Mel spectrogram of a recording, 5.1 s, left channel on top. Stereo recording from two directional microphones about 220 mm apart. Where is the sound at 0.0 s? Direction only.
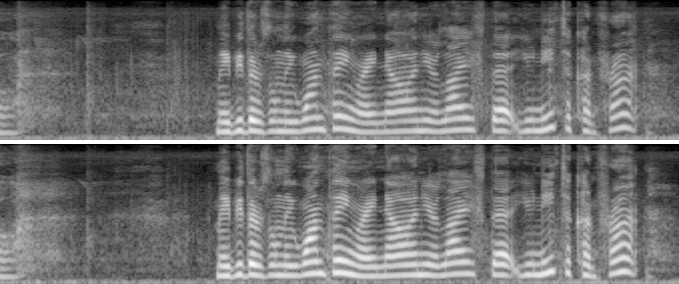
35° right (ahead or behind).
